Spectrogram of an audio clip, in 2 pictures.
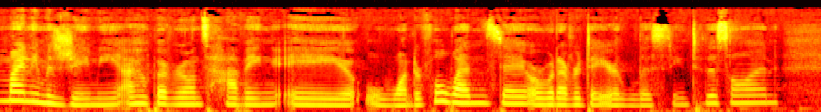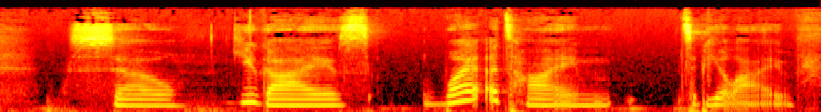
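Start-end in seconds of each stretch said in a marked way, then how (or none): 6.7-12.2 dripping, heavy sarcasm, slow and drawn out. Podcast host opening the episode for listeners, in the most sarcastic way possible. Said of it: "I say that in the most sarcastic way possible".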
